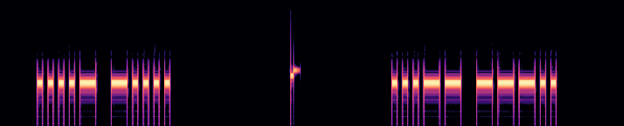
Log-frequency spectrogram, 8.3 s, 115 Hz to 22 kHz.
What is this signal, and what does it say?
Morse code, heard as a keyed tone, about 17 wpm, 700 Hz. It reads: 46 38
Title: Numbers - 2-Digit 17wpm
